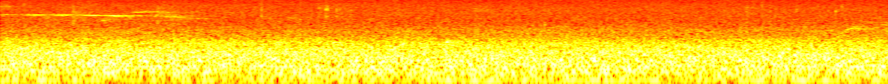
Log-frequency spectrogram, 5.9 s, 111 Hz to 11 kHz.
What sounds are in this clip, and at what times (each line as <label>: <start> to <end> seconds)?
warbler song: 0 to 2 seconds
Swainson's Thrush song: 4 to 6 seconds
